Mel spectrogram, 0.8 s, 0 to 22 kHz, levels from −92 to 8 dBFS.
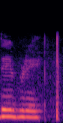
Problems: none marked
